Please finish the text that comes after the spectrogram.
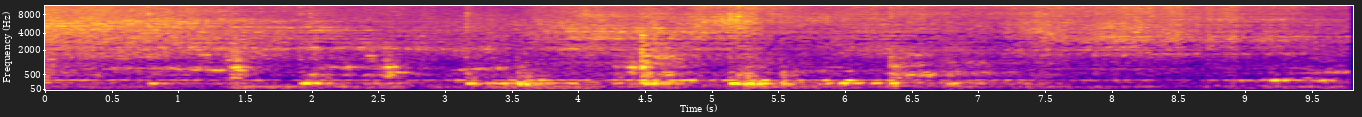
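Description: Gravy poured into frying vegetables for a Bengali fish curry (macher jhol) gives a steady, close wet sizzle and bubbling hiss, with soft stirring clinks and no voices.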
